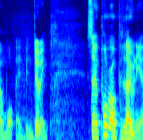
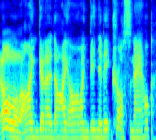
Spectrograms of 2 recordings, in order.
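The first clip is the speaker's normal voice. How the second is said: mock cross complaint; 5 semitones higher, 6 dB louder than usual.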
